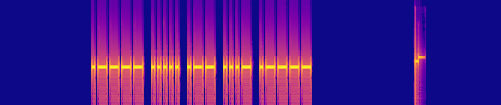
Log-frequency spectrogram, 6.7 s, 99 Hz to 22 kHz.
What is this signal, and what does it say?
Morse code, heard as a keyed tone, about 30 wpm, 700 Hz. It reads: 15WV1
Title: Five Challenging Letter-Number Combinations 30wpm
